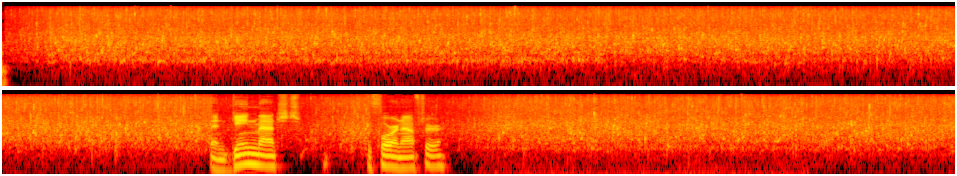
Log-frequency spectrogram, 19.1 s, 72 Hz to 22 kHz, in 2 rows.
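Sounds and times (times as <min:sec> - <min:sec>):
trickling water: 0:00.0 - 0:19.0
rain falling on pavement: 0:14.0 - 0:19.0.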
